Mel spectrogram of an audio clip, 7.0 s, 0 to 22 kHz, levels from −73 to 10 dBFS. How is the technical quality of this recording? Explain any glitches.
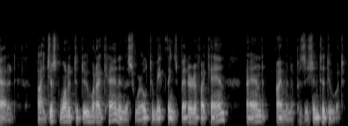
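Nothing stood out as a glitch on listening, with the sound carried over a call connection and its bandwidth reaching up to about 8 kHz.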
